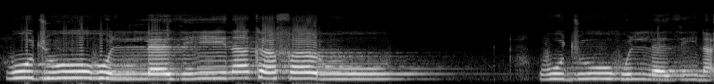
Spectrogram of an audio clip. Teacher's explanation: واو کی پیش کو زبر نہیں پڑھنا، ہونٹوں کو اچھے سے گول کریں گے۔ لذین زال کو نرمی سے پڑھا جائے گا۔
